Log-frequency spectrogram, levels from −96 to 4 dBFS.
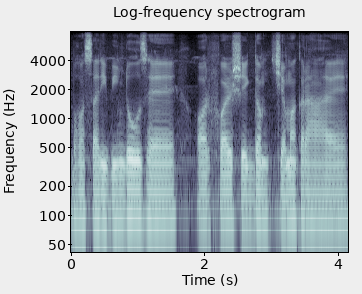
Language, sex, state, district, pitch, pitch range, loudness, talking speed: Hindi, male, Chhattisgarh, Raipur, 85 Hz, 85-90 Hz, -16 LUFS, 145 wpm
